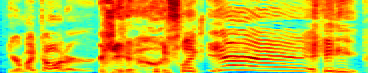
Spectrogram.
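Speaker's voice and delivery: high wailing mock cry; high mock-crying yay; mock crying cheer. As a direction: cry out in hammed-up delight.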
